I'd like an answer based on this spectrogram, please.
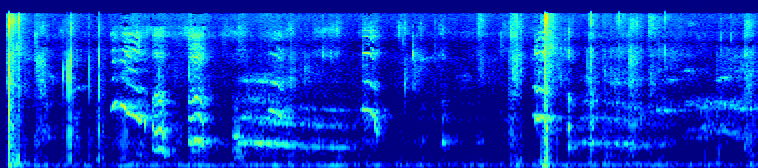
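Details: Labrador Retriever puppies playing indoors: thin high whines and squeals sliding downward, mixed with scuffling, soft yips and a sharp knock partway through.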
